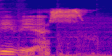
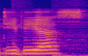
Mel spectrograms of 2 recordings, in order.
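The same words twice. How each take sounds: First: The word sounds close to 'deviates'. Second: The word is said the way it is spelled. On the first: This is how the speaker normally says it. "But I say devious, so deviates" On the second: This is how some other people say it. "If you say devious, then it wouldn't work"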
